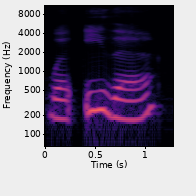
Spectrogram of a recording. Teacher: اِذَا جو ہے دو سلیبل والا ورڈ ہے تو ای پر زور دیں گے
